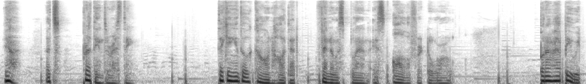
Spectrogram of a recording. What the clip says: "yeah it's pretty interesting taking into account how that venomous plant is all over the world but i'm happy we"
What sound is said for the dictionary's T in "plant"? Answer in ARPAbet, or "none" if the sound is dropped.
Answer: none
